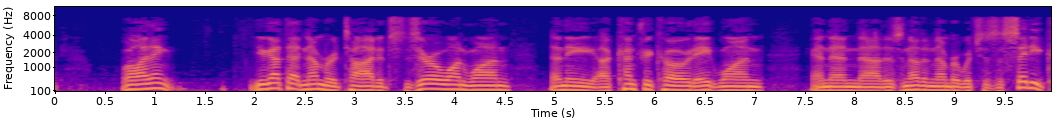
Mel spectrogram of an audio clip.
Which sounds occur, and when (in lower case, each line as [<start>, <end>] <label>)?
[0.00, 0.35] breathing
[0.00, 9.95] mechanisms
[0.62, 1.27] male speech
[1.42, 1.97] generic impact sounds
[1.88, 4.52] male speech
[4.54, 4.86] breathing
[4.91, 7.07] male speech
[7.11, 7.47] breathing
[7.50, 9.95] male speech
